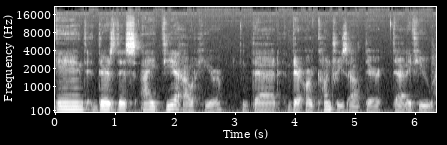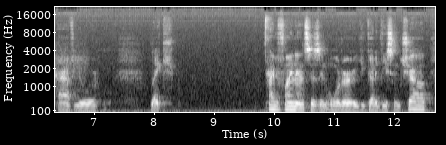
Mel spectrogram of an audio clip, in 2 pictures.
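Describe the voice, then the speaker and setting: Speaking very slowly with long, frequent pauses, a man with a Persian accent has a fairly low pitch. His voice is somewhat breathy, and his intonation is lively. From Iran. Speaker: YouTuber. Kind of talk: casual commentary vlog.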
